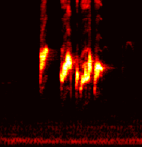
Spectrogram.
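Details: A kept red-whiskered bulbul gives a single short song: a sharp opening chirp, then three or four rolling, warbled notes that slur downward. A low steady hum sits underneath.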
